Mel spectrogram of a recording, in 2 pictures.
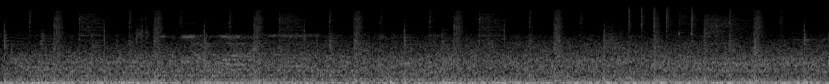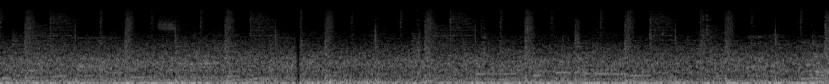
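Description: Music playing over a steady low rumble, broken by many short irregular crackles.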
